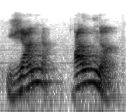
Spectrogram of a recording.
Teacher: آئین کی آواز نہیں ملانی ہے، حمزہ ہی کی رہے گی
